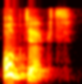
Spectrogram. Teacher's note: If you say object, then you have a fall from the first syllable. Object, you can hear it rising to the second syllable and falling again.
